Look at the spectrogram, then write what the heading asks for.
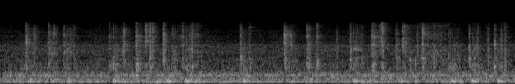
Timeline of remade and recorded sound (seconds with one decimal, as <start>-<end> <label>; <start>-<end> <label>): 0.0-2.2 remade; 2.2-2.7 recorded; 2.7-3.8 remade; 3.8-5.2 recorded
